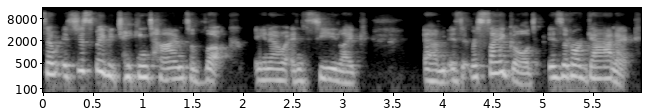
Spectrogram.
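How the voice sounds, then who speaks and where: Speaking at a moderate pace, a woman uses lively intonation in a somewhat breathy voice at medium pitch. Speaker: fashion stylist and sustainability brand founder. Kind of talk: online talk. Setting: virtual learning session. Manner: many fillers and repetitions.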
